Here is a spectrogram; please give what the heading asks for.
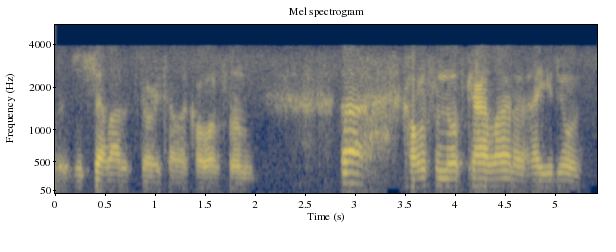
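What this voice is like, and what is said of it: Rough, strained voice. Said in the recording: “my voice is a little whacked right now”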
